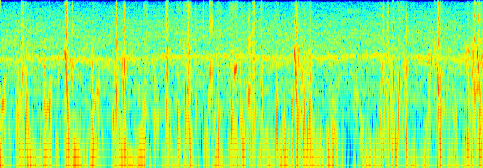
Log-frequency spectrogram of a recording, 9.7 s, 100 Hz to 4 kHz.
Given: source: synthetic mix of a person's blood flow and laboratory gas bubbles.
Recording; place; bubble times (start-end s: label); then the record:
Doppler ultrasound of blood flow; precordium
0.29-0.35 s: bubbles
0.40-0.61 s: bubbles
0.96-1.04 s: bubbles
1.11-1.20 s: bubbles
1.26-1.53 s: bubbles
1.83-1.91 s: bubbles
2.29-2.54 s: bubbles
2.85-2.95 s: bubbles
3.29-3.40 s: bubbles
3.52-3.95 s: bubbles
4.04-4.26 s: bubbles
4.33-4.46 s: bubbles
4.58-5.13 s: bubbles
5.17-5.29 s: bubbles
5.49-5.59 s: bubbles
5.80-6.28 s: bubbles
7.57-8.19 s: bubbles
8.45-8.89 s: bubbles
9.06-9.17 s: bubbles
9.29-9.68 s: bubbles
From the record:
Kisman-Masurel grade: 233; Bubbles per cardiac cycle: several, 3 to 8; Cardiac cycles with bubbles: 50 to 99%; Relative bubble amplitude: loud (0.450 to 0.775); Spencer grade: 3 (all of the cardiac periods contain showers or single bubble signals, but not dominating or overriding the cardiac motion signals); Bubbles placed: anywhere in the cardiac cycle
